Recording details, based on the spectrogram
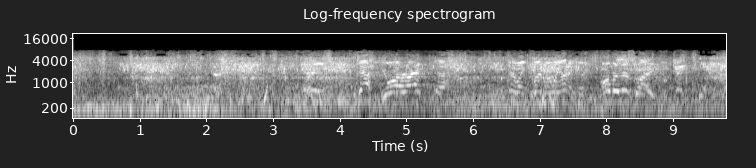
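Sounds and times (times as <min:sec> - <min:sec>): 
water rushing in through loading doors: 0:00.0 - 0:09.7.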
